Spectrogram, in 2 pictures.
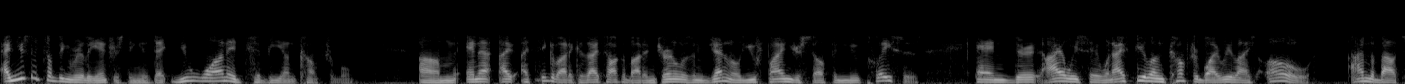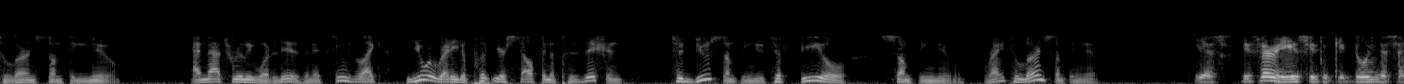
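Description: Speech coded throughout with the G.723.1 codec, at a low rate that fits about 6.3 kbit/s, working in long 30 ms frames with a slowly updated voice model. Nothing reaches above about 3.8 kHz, so the voice is heavily muffled and hoarse, with smeared consonants.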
